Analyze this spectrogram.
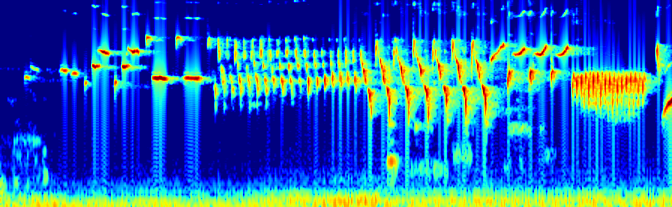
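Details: Tutor song for juvenile canaries: thin high whistles open, followed by a fast buzzy trill, a run of repeated descending chirps and a sustained harsh rasping note, over faint low background hum.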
